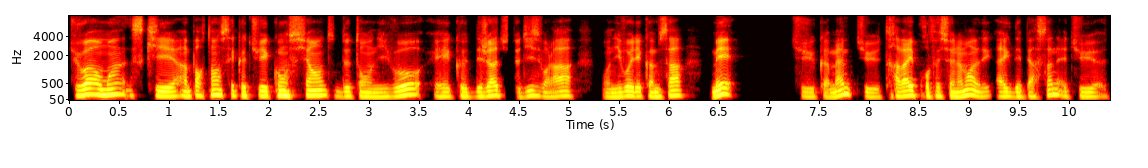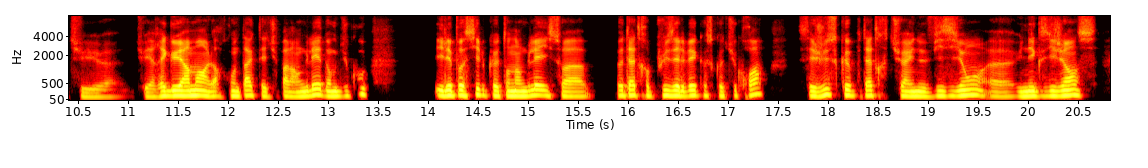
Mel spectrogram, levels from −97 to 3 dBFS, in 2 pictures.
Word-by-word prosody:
tu 135 - -6
vois, 160 +3 +6
au 150 - +5
moins 160 +3 +3
ce 130 - -4
qui 120 -2 +2
est 115 - +1
important, 120 +4 0
c'est 140 - -4
que 125 - -1
tu 125 +1 -3
es 120 - +3
consciente 135 +1 +2
de 115 +1 -3
ton 110 -2 -3
niveau 115 +9 +1
et 110 0 -4
que 110 - -5
déjà 115 +5 +1
tu 135 - -13
te 105 - -13
dises: 130 +5 -2
«Voilà, 120 +3 -2 0.3
mon 100 - -7
niveau, 110 +5 +1
il 120 - +2
est 115 - 0
comme 110 -2 -1
ça». 135 +5 +1 0.3
Mais 155 +7 +4 0.5
tu 105 -2 -8
quand 100 -1 -7
même, 150 +11 +2
tu 100 -2 -8
travailles 125 +6 +2
professionnellement 120 0 -1
à 135 - +2
des 115 +2 -7
avec 110 0 -2
des 110 0 -4
personnes, 110 +9 -3
et 125 - -7
tu, 110 0 -5
heu 110 - -14
tu, 100 -1 -8
heu 100 0 -12 0.2
tu - - -10
es - - -3
régulièrement 130 +3 +6
à - - +1
leur 115 - -4
contact 130 +3 -1
et - - -2
tu 105 - -17
parles 115 -2 -1
anglais. 120 +8 +2
Donc 120 -3 +2
du 120 - -8
coup, 165 +6 -6 0.7
il 135 0 +4
est - - +7
possible 140 +2 +2
que 130 - +1
ton 125 -1 +2
anglais 130 +4 +4
il - - -3
soit 115 -1 -2 0.3
peut-être 135 -1 0
plus 135 +3 0
élevé 130 +1 +4
que 130 0 -9
ce 125 - -8
que 120 - -5
tu 120 +2 -10
crois. 155 +6 -3 0.3
C'est 125 - -2
juste 150 +6 0
que 145 - +1
peut-être 130 -1 -3
tu 130 - -4
as 120 - +3
une 120 0 +3
vision, 130 +5 0
heu, 110 -1 -7
une 115 +1 +2
exigence, 125 +3 +2
125 Hz, 250 wpm, -22 LUFS, 115-135 Hz, 0.7 s, est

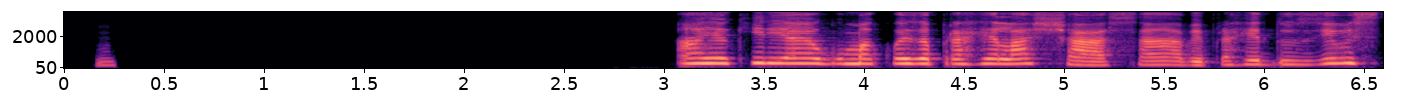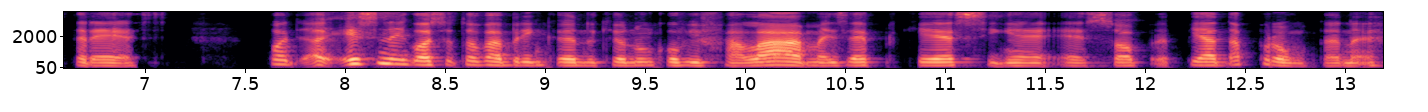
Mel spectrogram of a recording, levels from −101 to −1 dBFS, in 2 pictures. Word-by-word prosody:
Hum. - - -21 2.8
Ai, 275 +1 +1
eu 270 - 0
queria 280 -1 -1
alguma 255 -1 -2
coisa 255 0 0
pra 250 -1 -7
relaxar, 245 -6 -3
sabe, 195 -1 -7
pra 185 +3 -14
reduzir 215 +3 -8
o - - -2
estresse. 160 - -3 0.5
Pod 230 -2 -3
ai, - - +1
esse 250 +3 +6
negócio 200 -6 +4
eu - - -14
estava 190 -2 +1
brincando 165 -2 0
que 165 - -6
eu 165 - +3
nunca 170 0 -5
ouvi 165 0 +2
falar 170 +4 +7
mas 160 0 -3
é 165 - +2
porque, 170 0 -9
assim, 165 -2 +2
é 150 -1 -2
é 150 -1 -7
só 150 +1 -3
pra 160 - -14
piada 180 +2 0
pronta, 145 -5 -3
né. 150 +1 -6
185 Hz, 165 wpm, -23 LUFS, 165-250 Hz, 2.8 s, falar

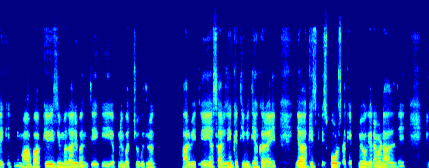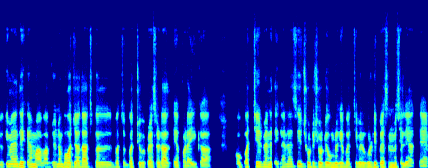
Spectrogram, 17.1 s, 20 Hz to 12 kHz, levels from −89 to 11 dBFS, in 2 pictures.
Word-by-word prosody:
है 105 - -1
कि 120 - -20 0.2
माँ-बाप 130 -3 +4
की 160 +1 +5
ज़िम्मेदारी 125 0 +1
बनती 110 -5 -5
है - - -2
कि 110 0 -8
अपने 120 +1 -7
बच्चों 115 0 -6
को 115 - -5
जो 120 +2 -3
है, 115 - -3
बाहर 115 0 -3
भेजें 110 -1 -5
या 120 - +3
शारीरिक 120 +2 +3
गतिविधियाँ 125 0 -1
कराएँ 105 -4 +1 0.4
या 130 +1 +7
किसी 130 +1 -6
स्पोर्ट्स 130 0 +3
एकेडमी 390 - -6
वगैरह 120 -1 +1
में 125 - +2
डाल 110 -4 +1
दें। 155 - -12 0.5
क्योंकि 145 +3 -4
मैंने 175 +1 +3
देखा 155 0 +1
है - - +2
माँ-बाप 140 -2 +2
जो 145 - -3
है - - -6
ना 170 - +2
बहुत 145 -3 +4
ज़्यादा 140 0 +5
आजकल 140 +3 -3
बच 130 -1 -4
बच्चों 130 +1 0
पे 140 - -3
प्रेशर 130 +1 +1
डालते 120 -1 +3
हैं 115 - 0
पढ़ाई 110 -2 0
का 105 -1 +2 0.5
और 130 - -2
बच्चे 135 +3 +2
मैंने 150 +1 +1
देखा 120 +2 -8
है 140 - -5
ना 165 - -3
सिर्फ़ 165 0 -1
छोटी-छोटी 135 +1 +1
उम्र 130 -2 +2
के 135 - +3
बच्चे 125 +3 -6
बिल्कुल 140 +1 0
डिप्रेशन 130 -1 +1
में 130 0 +1
चले 115 -3 -2
आते 105 0 -9
हैं। 100 -1 -3
130 Hz, 220 wpm, -24 LUFS, 120-140 Hz, 0.5 s, या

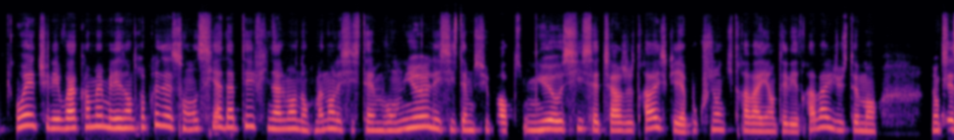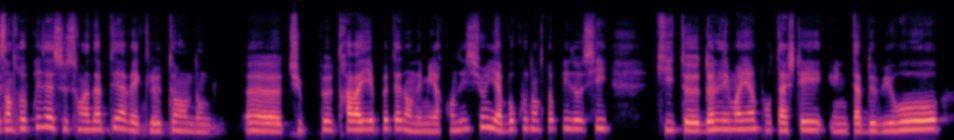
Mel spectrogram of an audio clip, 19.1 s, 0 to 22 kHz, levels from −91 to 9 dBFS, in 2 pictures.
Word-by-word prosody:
Ouais 310 +4 +3
tu 290 -2 -6
les 245 -1 +1
vois 250 +1 +5
quand 275 +2 -3
même. 295 -1 0
Les 255 0 +3
entreprises 265 +6 -3
elles 290 -2 0
sont 235 -3 -4
aussi 230 0 -4
adaptées 275 +2 -1
finalement, 240 -1 -1
donc 200 -3 -6
maintenant 210 +4 -2
les 225 - -3
systèmes 200 -1 -5
vont 200 0 -4
mieux, 265 +6 +1
les 245 -4 -2
systèmes 215 -1 -4
supportent 205 -2 -4
mieux 215 +2 +1
aussi 220 +2 0
cette 210 -4 -3
charge 195 -1 +2
de 195 - -5
travail, 240 +7 +1
parce 250 - -8
qu'il 190 - -4
y - - +2
a 170 - +1
beaucoup 190 +4 -14
de - - -13
gens 215 - -5
qui 215 +1 -17
travaillent 185 -2 -1
en 180 - -4
télétravail 185 +10 -3
justement 195 -3 -4 0.5
donc 195 -1 -4
les 225 -1 +2
entreprises, 235 +5 0
elles 275 -2 +4
se 235 -1 -3
sont 220 +1 -4
adaptées 215 +3 +1
avec 205 -6 0
le 185 -1 0
temps, 190 +1 -3
donc 175 -1 -9 0.3
heu, 185 -2 +4
tu 205 - -4 0.2
peux 215 -1 -1
travailler 220 +1 +6
peut-être 230 0 +1
dans 205 - 0
des 175 - -5
meilleures 180 0 -4
conditions. 230 +6 -5
Il 265 - 0
y 230 - +4
a 200 - +7
beaucoup 220 +5 -3
d'entreprises 230 +1 -4
aussi 230 +1 -1 0.4
qui 210 -2 -6
te 195 -2 +5
donnent 210 +3 +4
les 225 - 0
moyens 225 +1 +3
pour 200 -2 -11
t'acheter 200 +1 +2
une 180 0 -9
table 180 0 0
de 190 - +2
bureau, 215 +5 +6
215 Hz, 240 wpm, -23 LUFS, 195-235 Hz, 0.5 s, a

